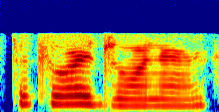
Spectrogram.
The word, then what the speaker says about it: Keturah Joyner: So my name is Keturah Joyner.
